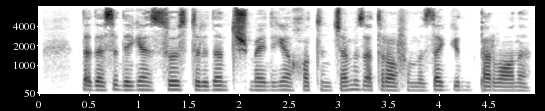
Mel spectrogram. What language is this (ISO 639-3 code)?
uzb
